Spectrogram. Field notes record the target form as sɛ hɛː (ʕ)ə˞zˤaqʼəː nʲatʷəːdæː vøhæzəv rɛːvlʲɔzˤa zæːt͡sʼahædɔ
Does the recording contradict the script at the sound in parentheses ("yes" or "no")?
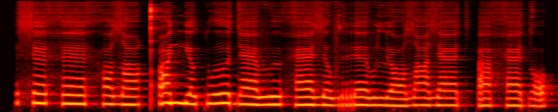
yes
